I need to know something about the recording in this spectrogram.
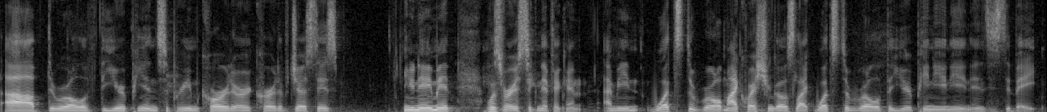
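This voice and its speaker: A man's voice: medium pitch, a little fast. A man from Slovakia asking the panel a question from the floor, speaking hesitantly with fillers. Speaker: audience member asking a question.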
